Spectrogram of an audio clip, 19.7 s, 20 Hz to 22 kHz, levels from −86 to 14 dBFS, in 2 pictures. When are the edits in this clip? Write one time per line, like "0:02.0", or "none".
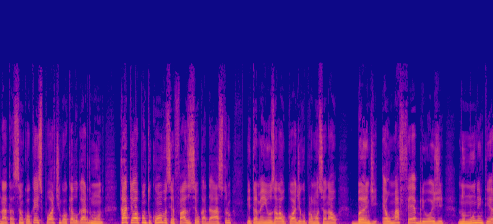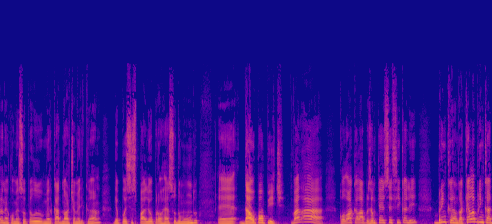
0:17.4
